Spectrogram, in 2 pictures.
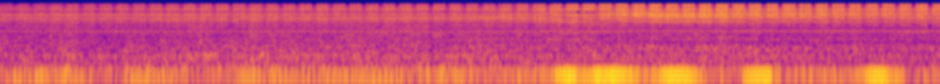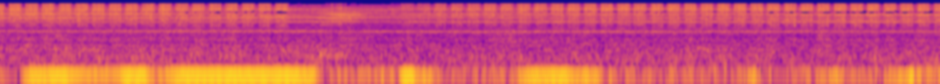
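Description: Handheld IPG LightWELD XR laser welder with wire feed running a weld bead on a stainless steel exhaust tube: a steady high whine over a hiss, with spatter from the weld pool. The laser is modulating four times a second.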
